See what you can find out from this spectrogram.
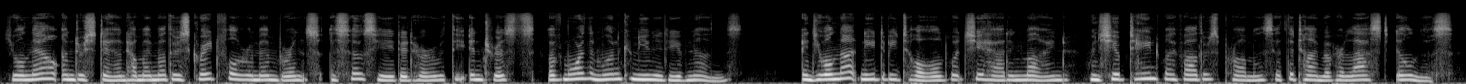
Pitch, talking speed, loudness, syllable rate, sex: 210 Hz, 190 wpm, -16 LUFS, 5.2 syllables/s, female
